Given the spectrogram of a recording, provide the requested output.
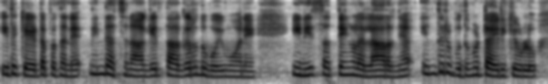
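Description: A woman's voice: mid-range voice, fast talker, mellow, no echo, close to an everyday voice. A woman voicing a worried older uncle who earnestly pleads with his nephew. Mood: pleading.

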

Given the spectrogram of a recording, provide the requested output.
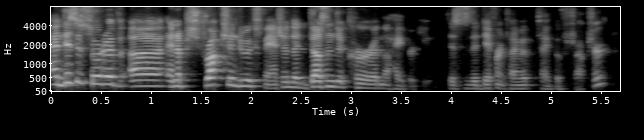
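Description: A man with a slightly high voice delivers a theory seminar in an informal, thinking-aloud way. He hedges with "sort of" and corrects himself mid-sentence as he explains. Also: animated, fast. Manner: informal, hedging with "sort of" and restarts. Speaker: invited speaker. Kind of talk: academic seminar lecture.

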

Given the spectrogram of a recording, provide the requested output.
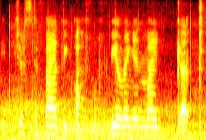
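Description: A gaming video host with a fairly low, mellow voice reads visual novel narration at normal speed in a flat delivery, playfully chatting in between and sometimes fumbling the words. Her home mic is noisy and muffled.

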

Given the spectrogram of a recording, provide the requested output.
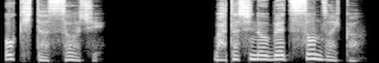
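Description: In a dry, studio-quality recording, a woman voices a young swordswoman in a video game, a character made up of a lively young swordswoman and her stoic alter self. Her mid-range voice has a breathy edge and drawn-out words, and she sounds calm and blunt.

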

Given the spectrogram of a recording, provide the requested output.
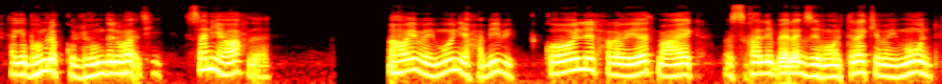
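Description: A woman voicing a kindly grown-up uncle with an Egyptian Arabic accent, gently warning a child in a storybook. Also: on the high side, no echo, lightly acted. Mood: gentle. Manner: gentle scolding, affectionate.

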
